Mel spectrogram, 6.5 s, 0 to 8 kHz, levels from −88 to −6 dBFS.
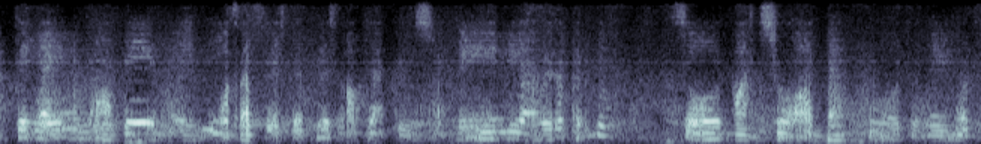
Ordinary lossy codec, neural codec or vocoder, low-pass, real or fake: Opus, 32 kbps; codec, 44.1 kHz, 0.9 kbps, DAC; 7.2 kHz; fake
